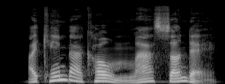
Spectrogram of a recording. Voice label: Dictation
